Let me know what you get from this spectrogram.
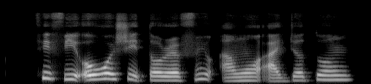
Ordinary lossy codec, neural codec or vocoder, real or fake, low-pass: none; codec, 24 kHz, 0.9 kbps, WavTokenizer, large speech release; fake; none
